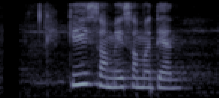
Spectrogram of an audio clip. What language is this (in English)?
Nepali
